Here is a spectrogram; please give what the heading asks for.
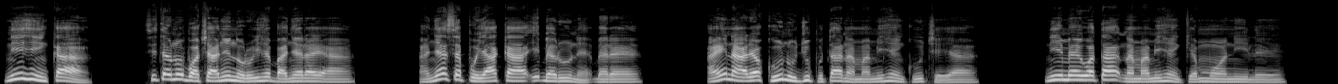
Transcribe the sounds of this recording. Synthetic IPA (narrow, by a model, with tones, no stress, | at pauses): ni˦ɦi˨ŋ̩˨ka˦˨ | si˦te˦nʊ˦bɔ˨t͡ʃa˨ɲɪ˦nʊ˨ɾʊ˨i˦ɦe˦ba˨ɲe˦ɾe˦ja˦ | a˨ɲ˦e˦se˦pʊ˨ja˦ka˦ɪ˦k͡pe˦ɾu˦nḛ˨e˨k͡pe˦ɾe˦ | a˨ɲɪ˦na˨a˨ɾjɔ˦ku˨˦u˦nu˨d͡ʒu˦pu˨ta˦na˨ma˨m˦i˦ɦe˦ŋ̩˨ku˦t͡ʃḛ˨ja˦ | ni˦me˦wɔ˦ta˦na˨ma˨mi˦ɦe˦ŋ̩˨ke˨m̩˦mʊ˦ɔ˦niː˦le˦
